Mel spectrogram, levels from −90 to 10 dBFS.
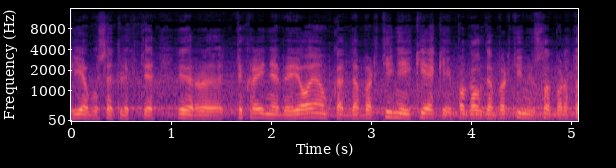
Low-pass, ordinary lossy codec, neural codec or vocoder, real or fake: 14.4 kHz; AAC, 96 kbps; none; real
